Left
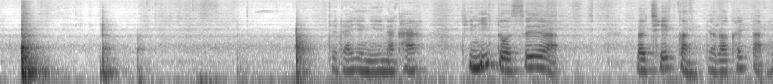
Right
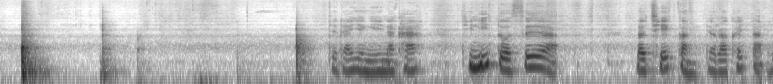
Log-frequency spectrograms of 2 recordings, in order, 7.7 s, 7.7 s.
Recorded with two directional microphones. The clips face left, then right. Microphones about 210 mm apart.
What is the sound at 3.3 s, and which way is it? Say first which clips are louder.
Speech: right 2 dB; 20° right (ahead or behind).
